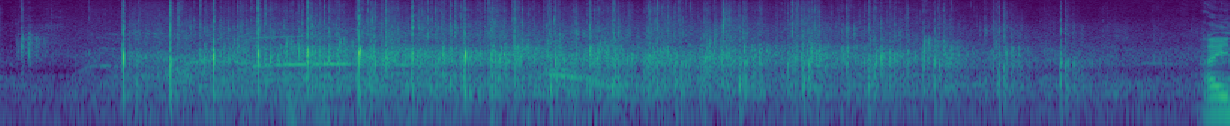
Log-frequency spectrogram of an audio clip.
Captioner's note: applause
